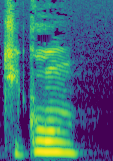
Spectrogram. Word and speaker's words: Qigong: Y hoy vamos a hablar del Qigong, o como se pronuncia en chino, Qi, que es energía, y Kong, que es trabajo.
